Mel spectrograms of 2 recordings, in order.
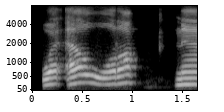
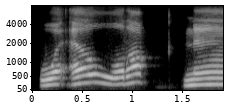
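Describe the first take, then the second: Both takes have the same delivery.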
